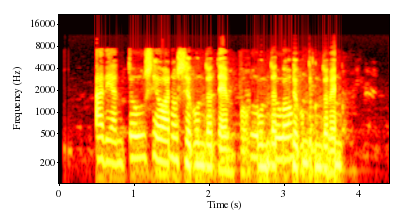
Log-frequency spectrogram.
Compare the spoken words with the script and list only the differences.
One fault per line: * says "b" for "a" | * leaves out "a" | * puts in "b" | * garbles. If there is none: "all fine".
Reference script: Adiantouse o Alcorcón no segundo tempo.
* leaves out "Alcorcón"
* garbles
